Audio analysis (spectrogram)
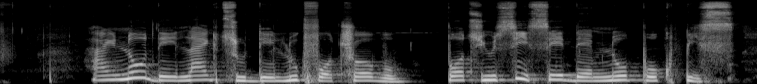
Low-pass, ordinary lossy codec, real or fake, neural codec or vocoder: none; none; real; none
